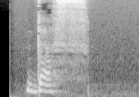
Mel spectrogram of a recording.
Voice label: "Ten", hindi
